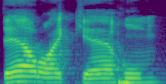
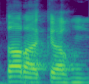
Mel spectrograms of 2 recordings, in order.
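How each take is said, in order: First: Slow Tarakahum, light "tè", heavy "ra", light "kè"; measured Tarakahum with alternating vowel weight; thin, heavy, thin. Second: Tarakahum with every A the same; undifferentiated vowels in tarakahum; careless recitation. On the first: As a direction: recite Tarakahum slowly, darkening only the ra. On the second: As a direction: say tarakahum evenly, without thinning ta or ka. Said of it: "C'est pas la personne va dire". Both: Shown as a demonstration.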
